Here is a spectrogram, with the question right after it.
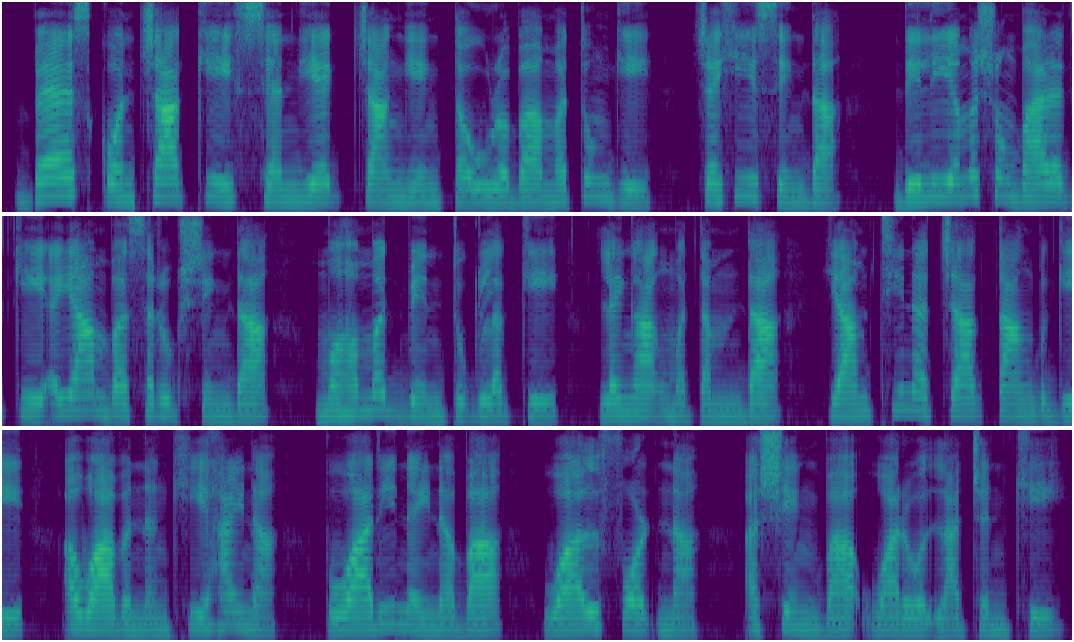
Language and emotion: Manipuri, neutral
